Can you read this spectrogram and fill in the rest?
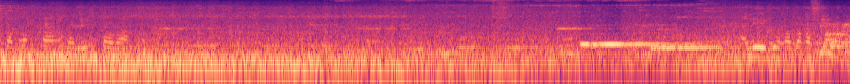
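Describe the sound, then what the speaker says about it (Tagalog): A commuter train riding toward Balintawak rumbles steadily throughout, with brief wheel squeals near the end, while people talk nearby over the noise. "Nasakay na kami ng tren papuntang Balintawak."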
